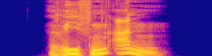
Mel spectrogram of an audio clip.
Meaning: inflection of anrufen: 1. first/third-person plural preterite 2. first/third-person plural subjunctive II
- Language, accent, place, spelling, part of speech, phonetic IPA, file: German, Germany, Berlin, riefen an, verb, [ˌʁiːfn̩ ˈan], De-riefen an.ogg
